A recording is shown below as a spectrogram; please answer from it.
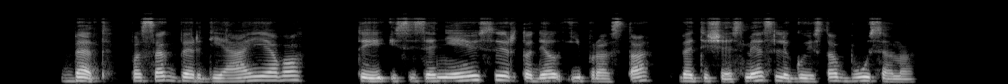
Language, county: Lithuanian, Kaunas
